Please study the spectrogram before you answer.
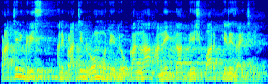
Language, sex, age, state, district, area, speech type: Marathi, male, 60+, Maharashtra, Ahmednagar, urban, read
